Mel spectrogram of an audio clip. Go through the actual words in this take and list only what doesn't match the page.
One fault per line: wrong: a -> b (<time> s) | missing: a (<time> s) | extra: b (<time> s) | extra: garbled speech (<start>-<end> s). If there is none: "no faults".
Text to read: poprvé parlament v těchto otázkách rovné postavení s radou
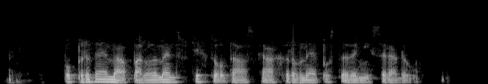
extra: má (1.1 s)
